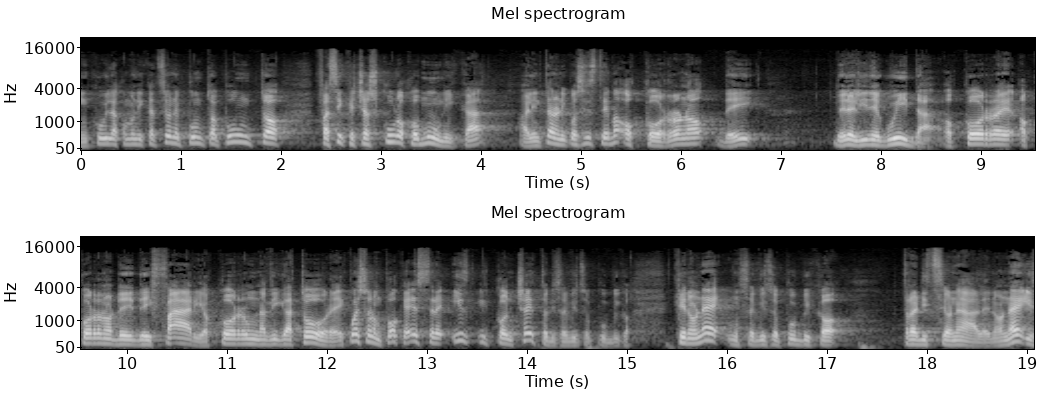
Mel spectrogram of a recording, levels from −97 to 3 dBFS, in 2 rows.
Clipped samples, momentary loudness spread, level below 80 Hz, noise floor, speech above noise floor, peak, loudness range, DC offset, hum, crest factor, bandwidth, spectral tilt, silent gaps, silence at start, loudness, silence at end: under 0.1%; 10 LU; -66 dBFS; -58 dBFS; 36 dB; 0 dBFS; 4 LU; under 0.1%; none; 22 dB; 15.5 kHz; -4 dB/octave; none; 0 s; -22 LUFS; 0 s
